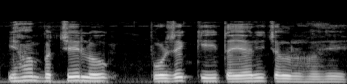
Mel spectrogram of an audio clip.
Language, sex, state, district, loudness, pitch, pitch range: Hindi, male, Arunachal Pradesh, Lower Dibang Valley, -14 LUFS, 145 Hz, 125-155 Hz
